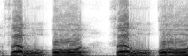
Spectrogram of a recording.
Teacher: Kemudian rnya dibaca dengan tebal karena huruf ro yang dia sukun sebelumnya fathah. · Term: Rya tebal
